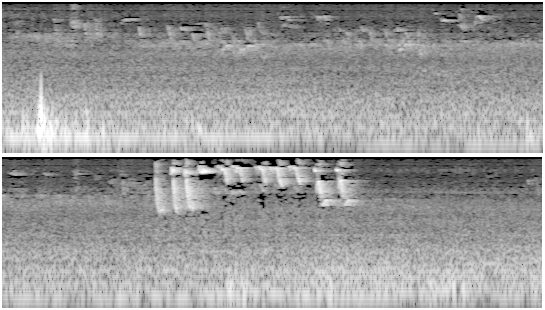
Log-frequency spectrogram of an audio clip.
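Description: Small songbirds chirping, faint and scattered at first, then a quick run of rapid, high, sharp notes lasting about two seconds past the middle.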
